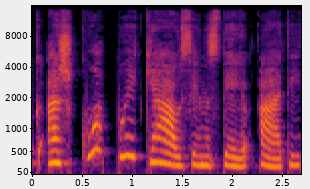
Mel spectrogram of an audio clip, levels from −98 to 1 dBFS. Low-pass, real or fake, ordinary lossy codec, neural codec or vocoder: 14.4 kHz; real; AAC, 48 kbps; none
